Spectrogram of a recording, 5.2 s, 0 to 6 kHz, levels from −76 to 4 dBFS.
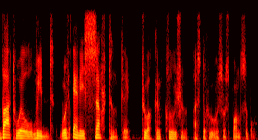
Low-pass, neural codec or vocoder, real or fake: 5.4 kHz; codec, 16 kHz, 2 kbps, FreqCodec, larger model; fake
